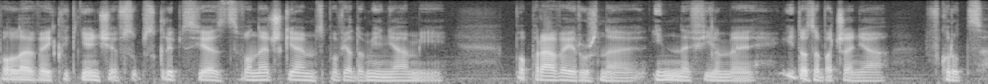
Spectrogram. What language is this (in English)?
Polish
